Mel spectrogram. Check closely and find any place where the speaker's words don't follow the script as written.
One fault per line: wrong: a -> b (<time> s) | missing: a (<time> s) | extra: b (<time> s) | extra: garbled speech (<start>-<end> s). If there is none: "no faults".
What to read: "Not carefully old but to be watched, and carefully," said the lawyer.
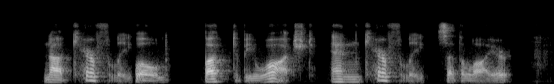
no faults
